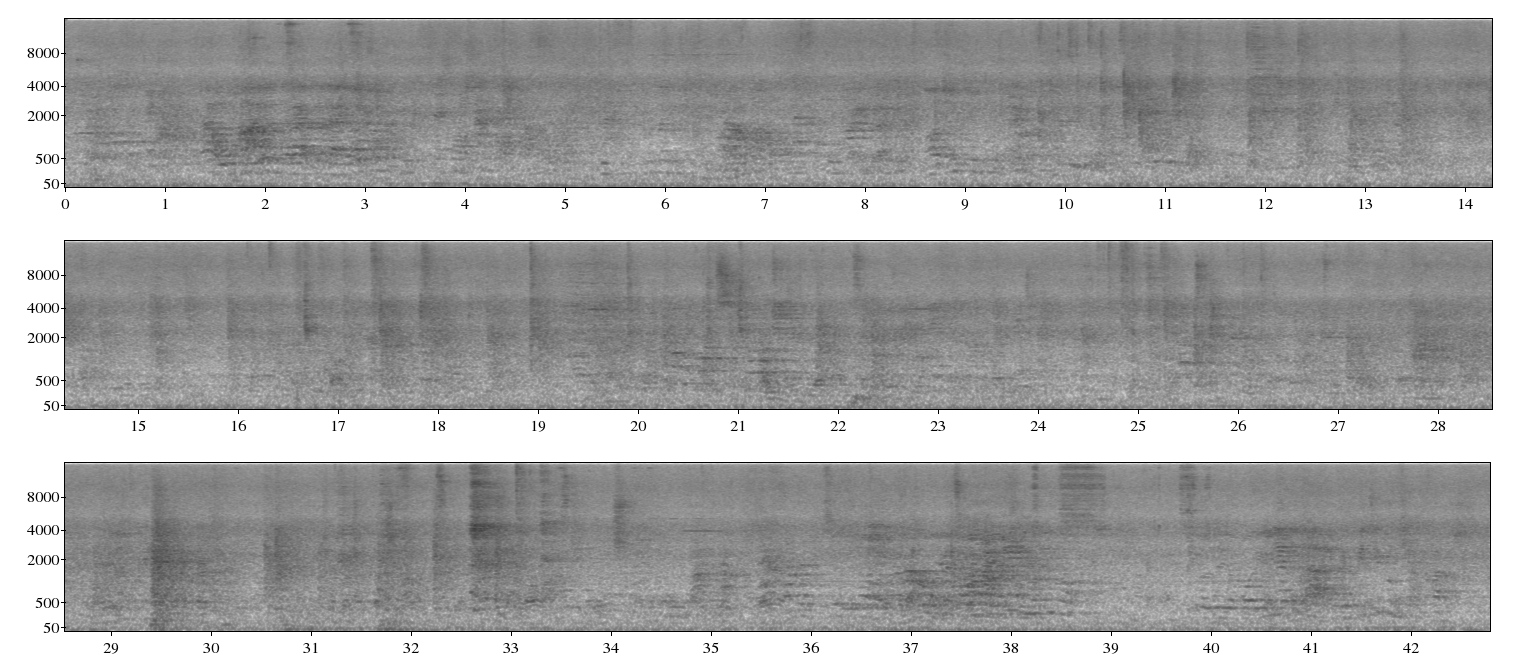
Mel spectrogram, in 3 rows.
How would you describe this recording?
In the hotel lobby, Binaural recording, Zoom H6+ Soundman OKM II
